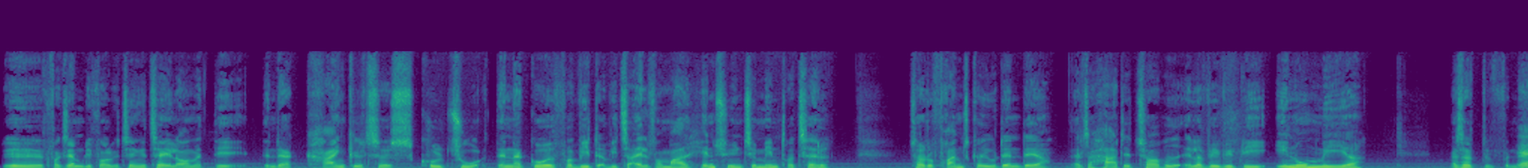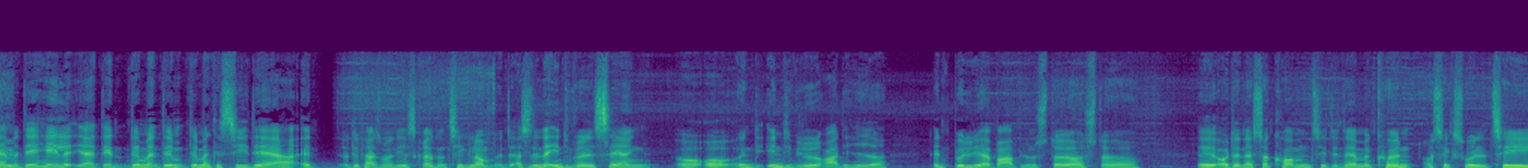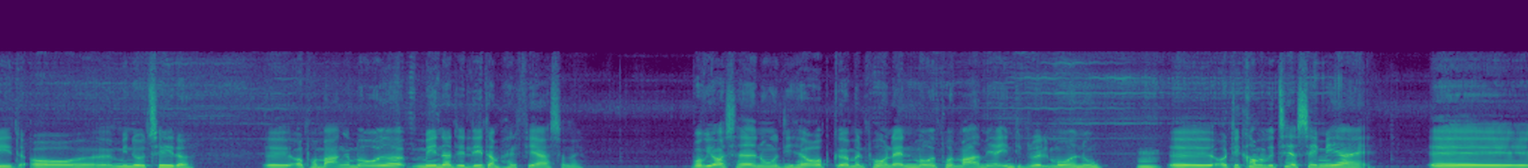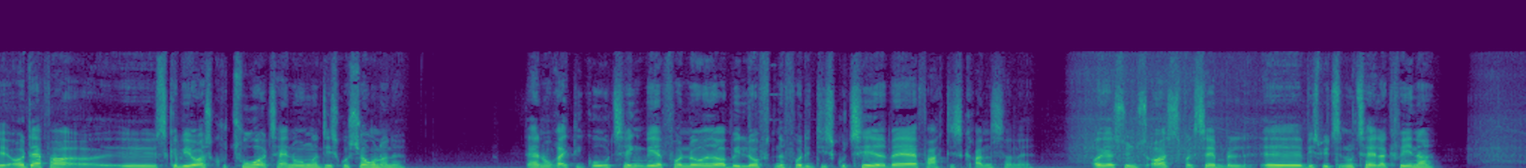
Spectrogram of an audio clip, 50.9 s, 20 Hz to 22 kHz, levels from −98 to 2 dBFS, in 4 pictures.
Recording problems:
machinery noise; faint; throughout; 30 dB below the speech

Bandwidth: 15 kHz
